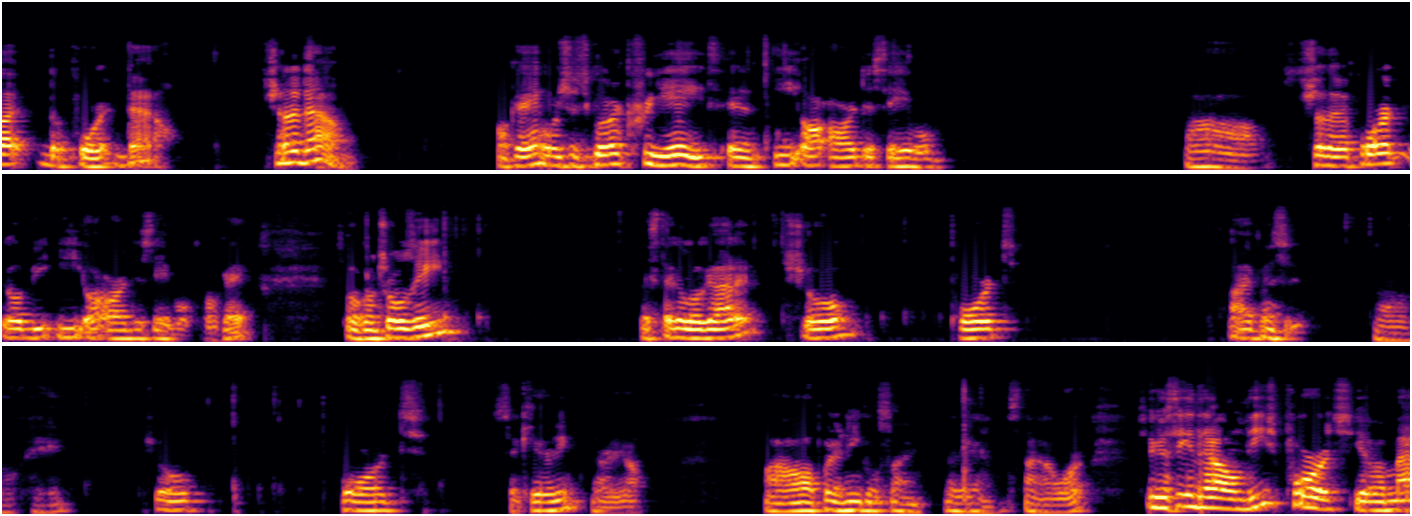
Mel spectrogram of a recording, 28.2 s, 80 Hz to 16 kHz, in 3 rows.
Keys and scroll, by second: 0.0-0.3 typing, 0.8 Return, 3.3-6.0 typing, 11.8 ctrl+z, 12.3 Return, 14.1-16.1 typing, 17.4 =, 17.6 Tab, 18.5 BackSpace, 19.7 o, 19.9 p, 20.3 BackSpace, 20.6 r, 21.5 Tab, 25.1 Return.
